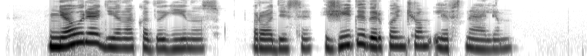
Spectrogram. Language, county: Lithuanian, Alytus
